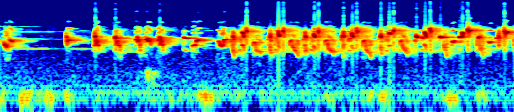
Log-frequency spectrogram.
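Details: Sooty-headed bulbul in long rapid 'ropel panjang' song, used as a lure to make other bulbuls sing; a short pause, then dense bubbly chattering notes, quick and uneven, growing busier after three seconds.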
